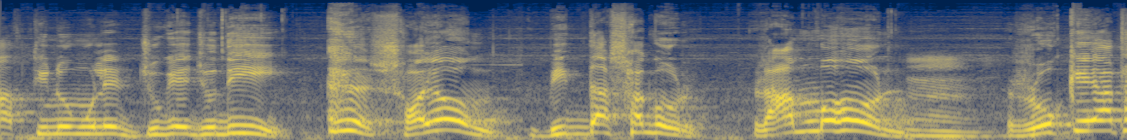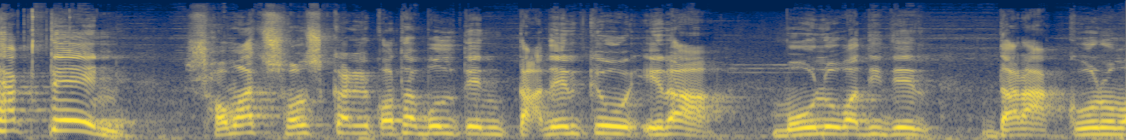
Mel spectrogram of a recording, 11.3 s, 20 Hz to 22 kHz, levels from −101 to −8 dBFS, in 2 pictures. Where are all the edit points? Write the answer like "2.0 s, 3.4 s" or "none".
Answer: 1.5 s, 2.6 s, 3.6 s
